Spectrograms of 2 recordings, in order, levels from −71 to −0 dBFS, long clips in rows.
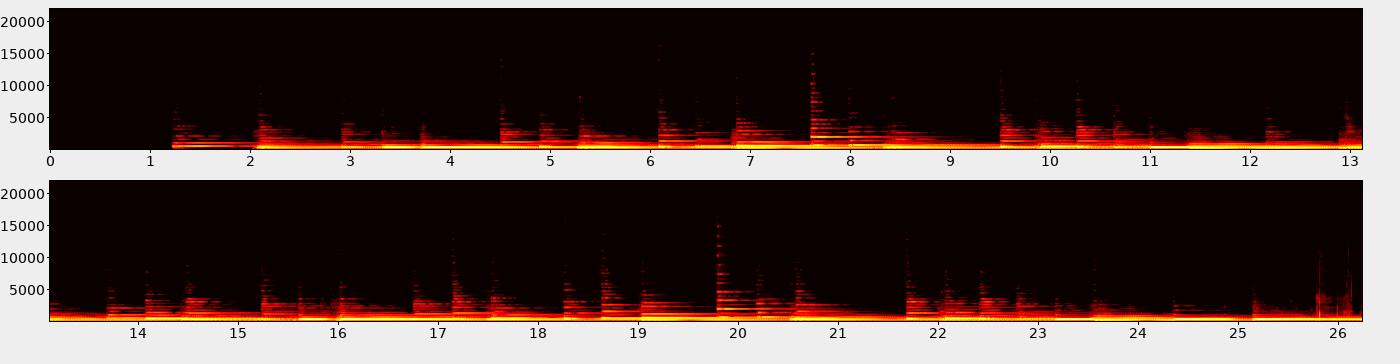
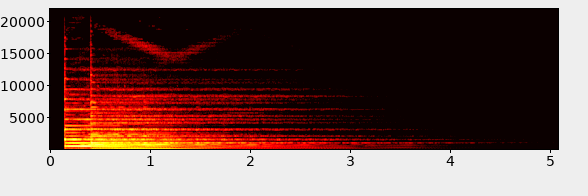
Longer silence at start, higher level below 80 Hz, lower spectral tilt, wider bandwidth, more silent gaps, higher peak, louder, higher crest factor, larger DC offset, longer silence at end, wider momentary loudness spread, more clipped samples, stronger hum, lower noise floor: first, 1.2 s vs 0.15 s; second, -68 dBFS vs -56 dBFS; first, -8 dB/octave vs -3.5 dB/octave; second, 4.9 kHz vs 19 kHz; neither; second, -8 dBFS vs -2 dBFS; second, -20 LUFS vs -16 LUFS; second, 12 dB vs 20 dB; neither; second, 0 s vs 2.75 s; second, 12 LU vs 24 LU; neither; neither; first, -79 dBFS vs -72 dBFS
